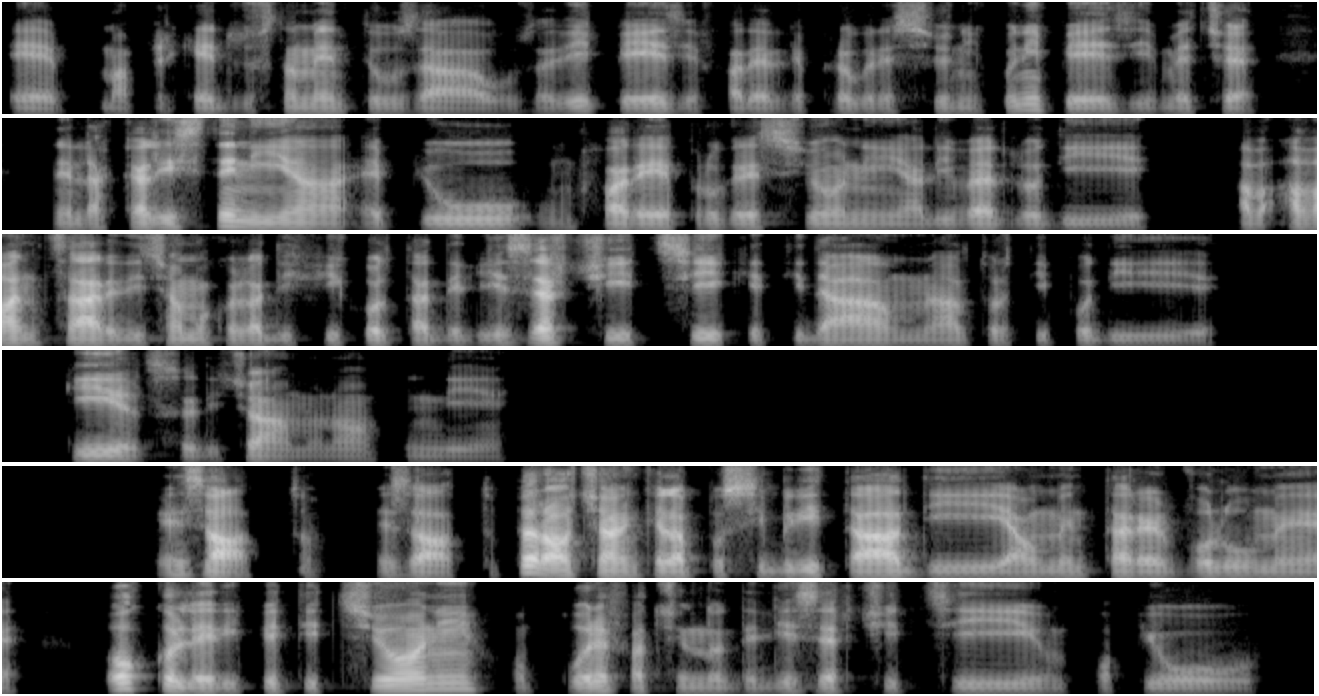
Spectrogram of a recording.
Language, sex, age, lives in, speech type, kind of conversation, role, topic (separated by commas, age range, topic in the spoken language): Italian, male, 30-34, Italy, conversation, podcast, guest, Qual è il tuo hobby preferito e perché ti appassiona così tanto?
